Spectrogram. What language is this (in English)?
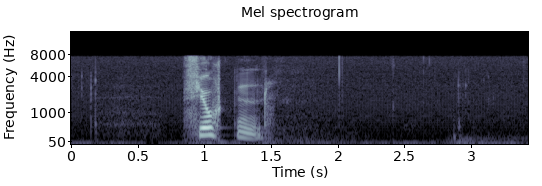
Norwegian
